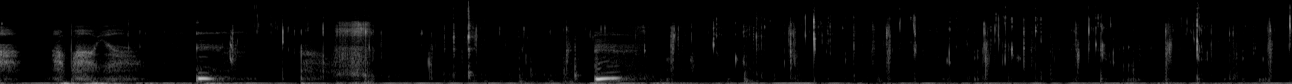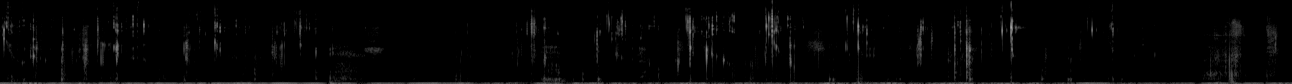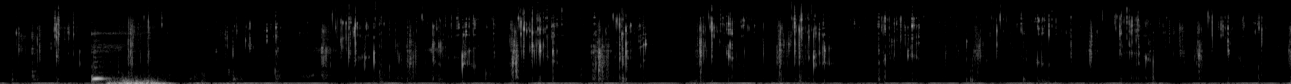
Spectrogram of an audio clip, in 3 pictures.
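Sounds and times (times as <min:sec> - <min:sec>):
chewing and crunching sweet soft taro balls: 0:01.3 - 0:38.7.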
